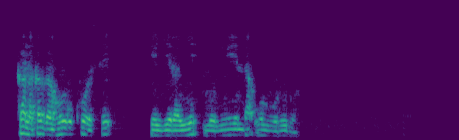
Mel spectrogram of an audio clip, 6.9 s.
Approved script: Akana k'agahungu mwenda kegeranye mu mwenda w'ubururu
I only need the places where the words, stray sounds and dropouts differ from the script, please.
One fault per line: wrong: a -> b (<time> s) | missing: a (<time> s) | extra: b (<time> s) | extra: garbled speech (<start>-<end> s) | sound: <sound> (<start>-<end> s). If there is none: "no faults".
wrong: mwenda -> kose (1.2 s)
